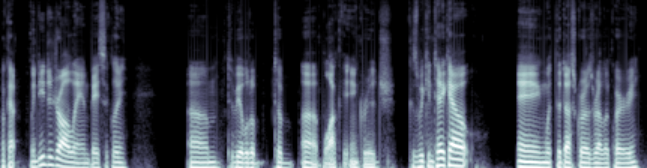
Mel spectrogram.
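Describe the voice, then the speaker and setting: A man's voice: fairly low pitch, fairly quick, creaky, smooth, no echo, clean studio sound. A man giving casual commentary while playing a card game, thinking aloud about his choices. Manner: relaxed, musing, talks himself through plays. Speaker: gaming content creator.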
